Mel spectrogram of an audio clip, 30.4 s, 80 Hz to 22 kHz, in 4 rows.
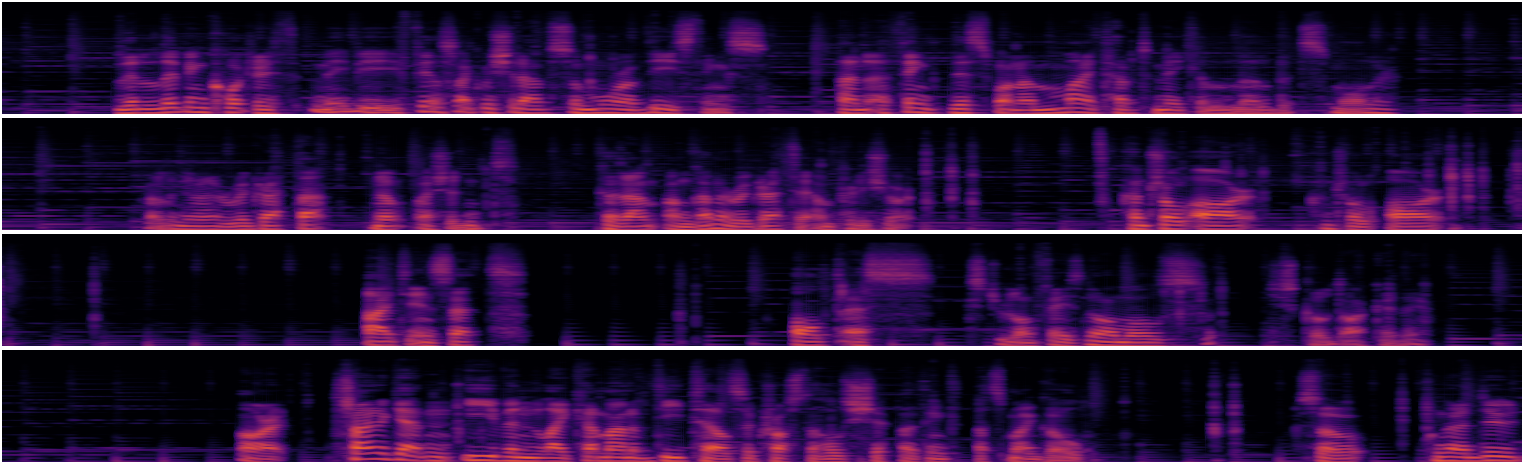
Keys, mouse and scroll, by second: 2.7 Tab, 3.9 l, 4.3 middle click, 5.3 s, 9.8 middle click, 11.2 middle click, 12.1 ctrl+r, 13.5 ctrl+r, 14.5 3, 14.7 a, 16.9 i, 18.4 shift+middle click, 19.3 alt+s, 20.9 a, 20.9 g, 21.9 middle click, 23.2 middle click, 24.9 Tab, 26.0 middle click, 27.2 middle click, 28.7 Tab, 29.7 l, 29.8 middle click.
